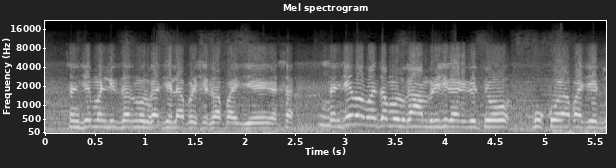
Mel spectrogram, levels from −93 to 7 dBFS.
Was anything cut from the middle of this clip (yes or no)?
no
